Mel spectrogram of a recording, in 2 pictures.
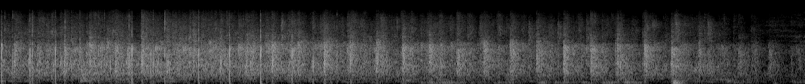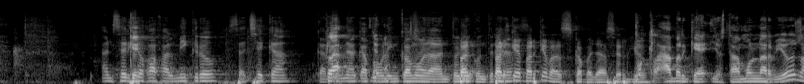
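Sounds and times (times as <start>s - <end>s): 
audience applause: 0.0s - 8.7s
speech: 9.1s - 16.0s.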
